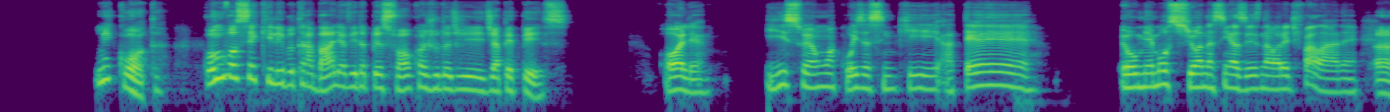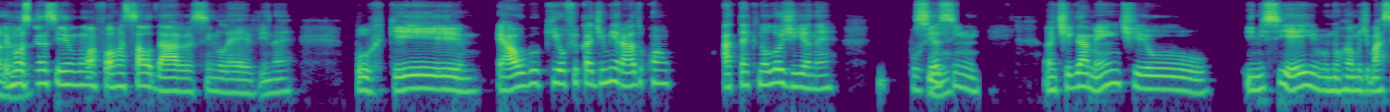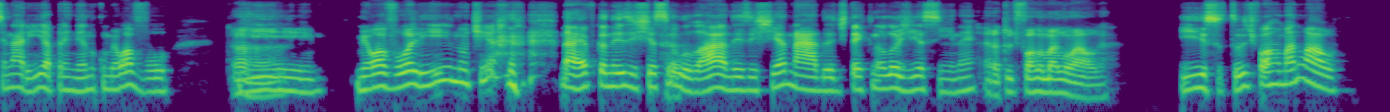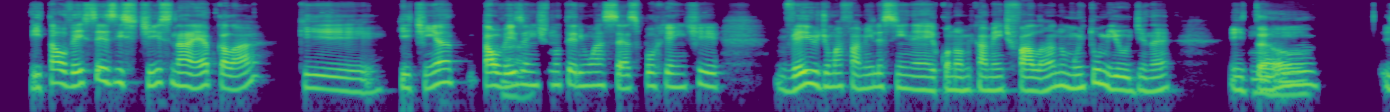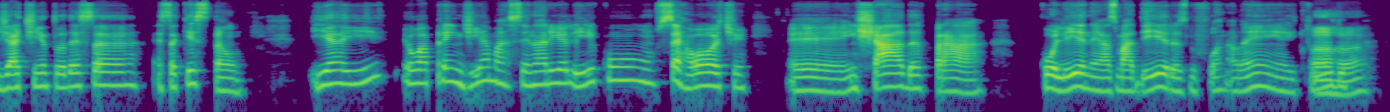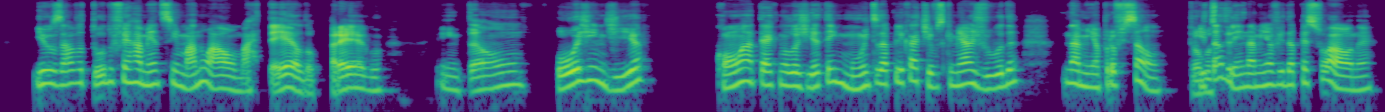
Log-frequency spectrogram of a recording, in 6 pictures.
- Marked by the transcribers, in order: chuckle
- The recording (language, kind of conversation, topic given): Portuguese, podcast, Como você equilibra trabalho e vida pessoal com a ajuda de aplicativos?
